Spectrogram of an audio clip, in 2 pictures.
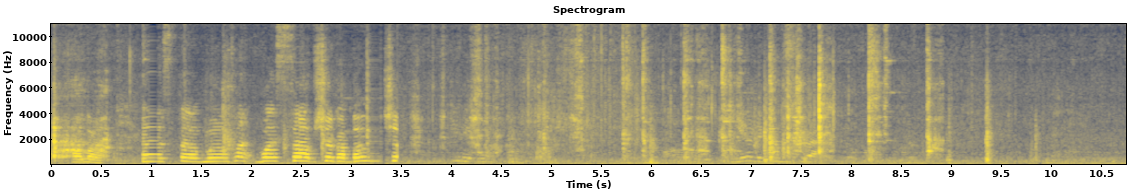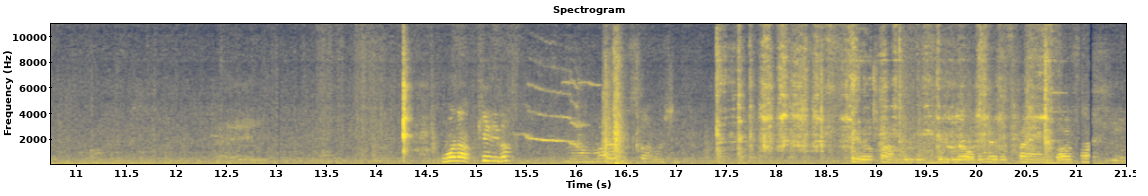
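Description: A metal spatula scrapes and clicks against a frying pan.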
